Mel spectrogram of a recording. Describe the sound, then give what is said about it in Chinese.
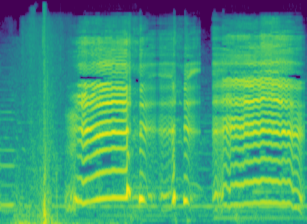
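A young boy wails and sobs loudly while clinging to his grandfather's leg, in two long, high, quavering cries broken by short gasping sobs in between. “年轻女子刚要拉着孩子走，孙二抱着老大爷的腿嚎啕大哭。”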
